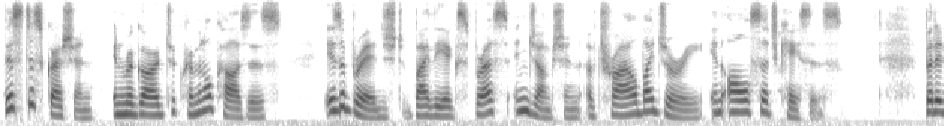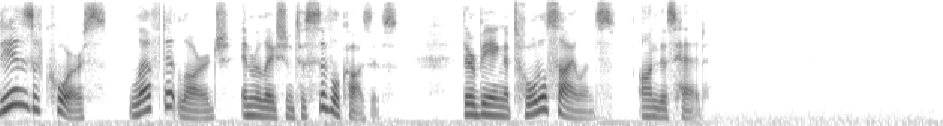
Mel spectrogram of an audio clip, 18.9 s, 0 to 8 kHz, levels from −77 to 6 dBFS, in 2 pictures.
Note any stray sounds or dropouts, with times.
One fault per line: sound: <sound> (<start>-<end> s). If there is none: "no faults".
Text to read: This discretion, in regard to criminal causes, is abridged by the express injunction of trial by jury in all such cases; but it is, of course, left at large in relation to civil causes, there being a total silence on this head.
no faults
